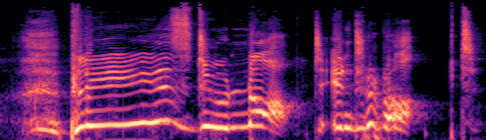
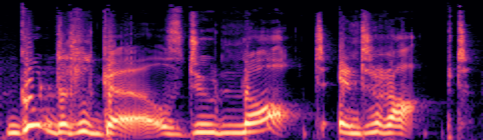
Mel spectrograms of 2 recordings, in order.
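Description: First: Much higher, very slow, drawn-out Please do not interrupt; haughty vampire calling out to silence everyone; calling out loudly. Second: Said in the usual way. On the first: A narrator's reading. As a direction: call it out theatrically over the room. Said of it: "he called out loudly". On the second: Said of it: "he responded dismissively".

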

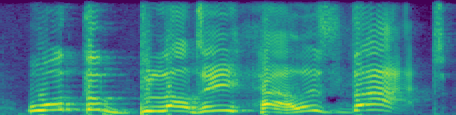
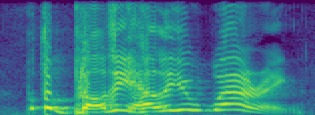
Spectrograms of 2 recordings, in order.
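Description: First: High, slow shocked shriek. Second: High, barked angry question; barking. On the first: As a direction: shriek it in horror. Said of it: "he shrieked". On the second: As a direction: bark it out in disgust. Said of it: "Arthur barked out". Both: Acted.

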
